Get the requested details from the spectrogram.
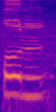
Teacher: কুল এটা জিহ্বার গোড়া উপরে তালুর সাথে লাগবে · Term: কফ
